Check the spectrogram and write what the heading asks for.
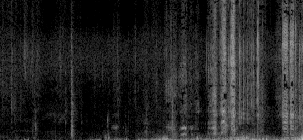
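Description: A pair of oxen pulling a wooden plough through dry hillside soil, with the movement noise of the team rising from about halfway through. Short pitched calls, animal or human, come twice in the second half.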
